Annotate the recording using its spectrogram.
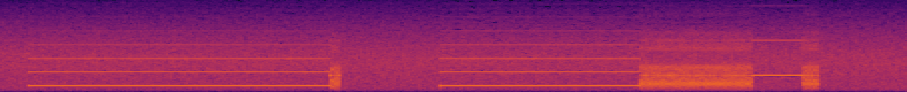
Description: ZX Spectrum tape loading, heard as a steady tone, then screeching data, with tape hiss.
